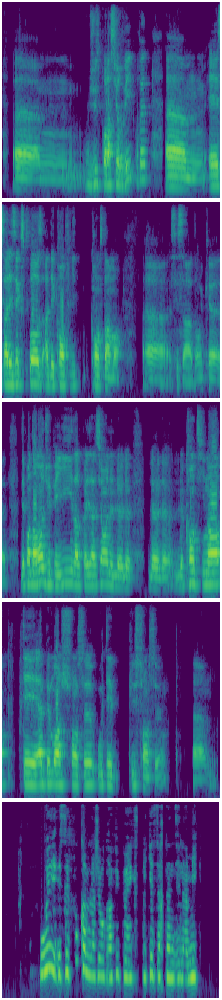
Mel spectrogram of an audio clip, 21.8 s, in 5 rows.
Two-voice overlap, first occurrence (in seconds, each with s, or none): none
